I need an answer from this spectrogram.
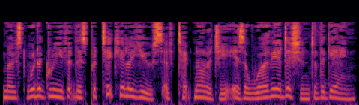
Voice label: en gb most would agree that this particular use of technology is a worthy addition to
